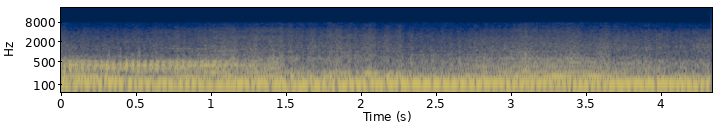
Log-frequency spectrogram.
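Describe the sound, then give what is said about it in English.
Motorbikes riding through the hills on a sunny day make a continuous low engine rumble with a slight rattling clatter, holding fairly even loudness throughout. “I'm sitting outside to catch the sun, and I'm also catching the motorbikes There's lots of people on motorbikes here riding through the hills on sunny days.”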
